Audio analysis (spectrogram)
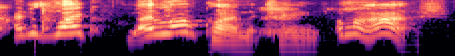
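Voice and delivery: high-pitched gushing sarcasm; sarcastic. Real, not acted. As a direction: gush in a high voice with mock enthusiasm. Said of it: "she's so sarcastic".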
